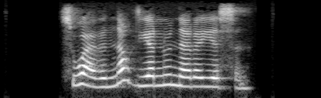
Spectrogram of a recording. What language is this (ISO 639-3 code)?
kab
